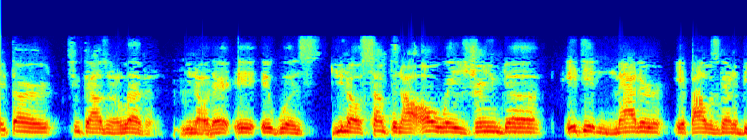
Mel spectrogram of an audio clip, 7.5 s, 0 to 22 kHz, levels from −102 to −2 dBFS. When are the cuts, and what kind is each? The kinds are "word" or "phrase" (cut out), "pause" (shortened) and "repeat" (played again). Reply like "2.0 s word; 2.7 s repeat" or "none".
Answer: 3.3 s pause; 5.5 s pause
